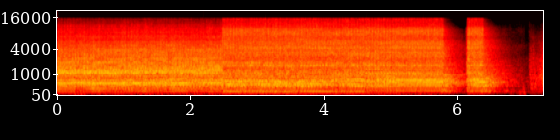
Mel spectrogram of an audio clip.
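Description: Impact driver hammering 5-inch bolts through a steel stair-support bracket: one long steady run that changes tone about halfway through, stops, then a short final burst to seat the bolt.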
